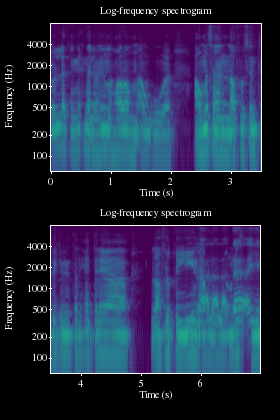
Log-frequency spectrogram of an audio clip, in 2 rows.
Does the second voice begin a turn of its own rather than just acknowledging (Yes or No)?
Yes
